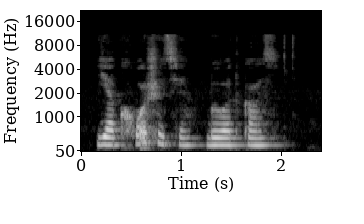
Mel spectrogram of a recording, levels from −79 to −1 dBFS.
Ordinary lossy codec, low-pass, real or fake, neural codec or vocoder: MP3, 64 kbps; 10.8 kHz; real; none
